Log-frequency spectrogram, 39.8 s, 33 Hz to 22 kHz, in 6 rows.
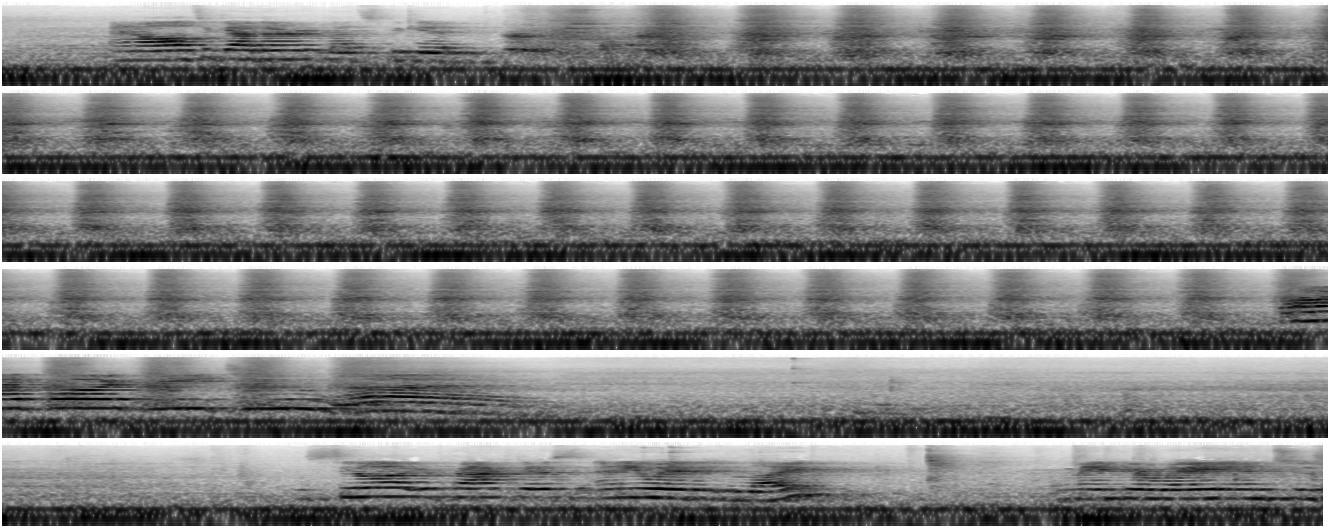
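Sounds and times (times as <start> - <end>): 
low hum: 0.0 - 39.7
speech: 0.7 - 4.3
forceful exhales through the mouth in a yoga breathing drill: 2.5 - 34.1.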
